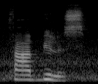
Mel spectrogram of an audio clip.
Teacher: in the word fabulous fab is the long syllable followed by the two short syllables thereafter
